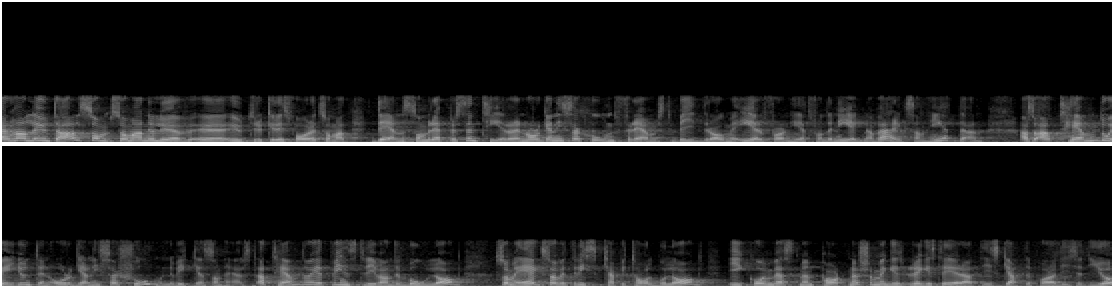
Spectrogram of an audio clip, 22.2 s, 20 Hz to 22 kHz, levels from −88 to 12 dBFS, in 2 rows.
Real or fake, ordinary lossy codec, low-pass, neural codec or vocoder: real; none; 7.2 kHz; none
